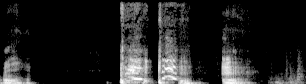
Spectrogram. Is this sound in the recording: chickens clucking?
no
